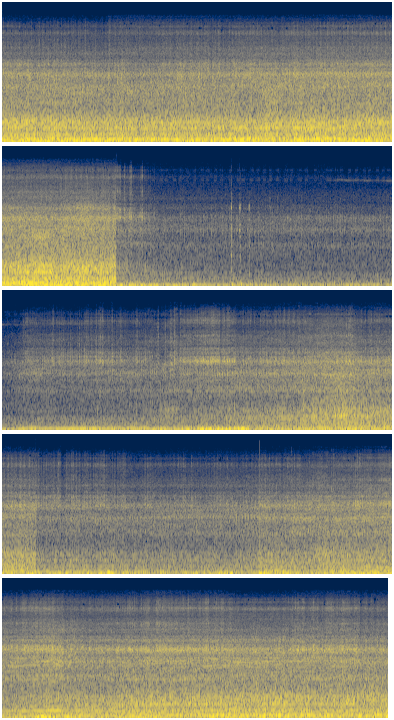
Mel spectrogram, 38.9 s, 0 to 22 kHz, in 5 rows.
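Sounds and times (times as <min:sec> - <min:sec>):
wind rush: 0:00.0 - 0:10.1, 0:18.6 - 0:24.7, 0:27.8 - 0:38.9
motorcycle engine: 0:00.0 - 0:38.9.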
